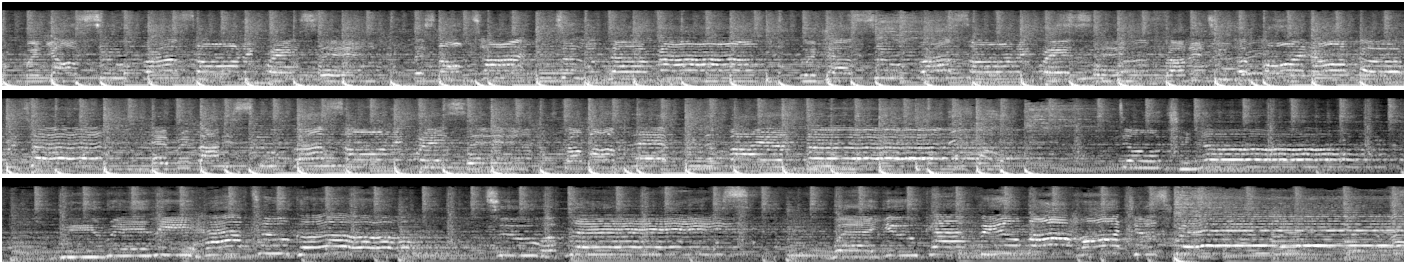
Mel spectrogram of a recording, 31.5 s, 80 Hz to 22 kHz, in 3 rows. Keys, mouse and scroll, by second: 11.7 right click, 11.9 click, 17.6 scroll, 18.9 middle click, 19.4 scroll, 19.9 middle click, 21.1-21.7 scroll, 22.3 middle click, 26.2 scroll, 29.1 right click.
